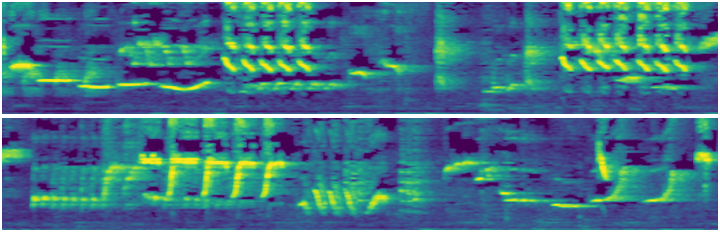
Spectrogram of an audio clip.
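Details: A mangrove blue flycatcher sings a lively string of high whistled glides, descending slurs and quick stuttering note series, phrases following closely one after another against a low-pitched hum.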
